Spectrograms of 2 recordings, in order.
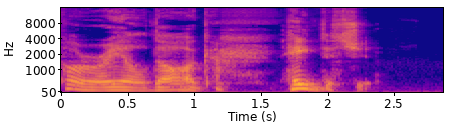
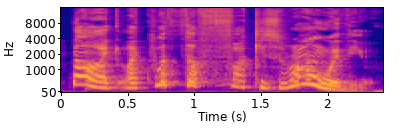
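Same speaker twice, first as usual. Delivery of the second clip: pitched way up in disbelief; incredulous, what is wrong with you; outraged disbelief; 11 semitones higher than usual. Real, not acted. Telling a friend about the mechanic, high incredulous outrage.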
